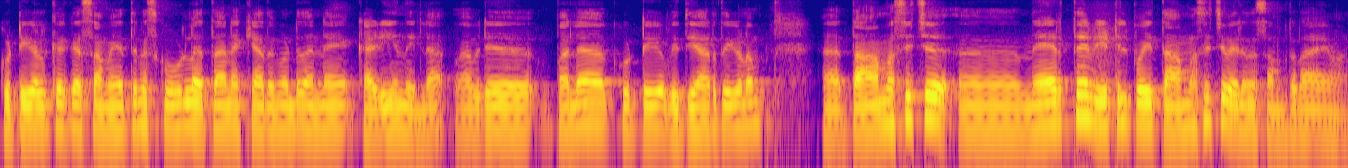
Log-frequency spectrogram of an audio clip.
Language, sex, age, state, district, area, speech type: Malayalam, male, 18-30, Kerala, Idukki, rural, spontaneous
